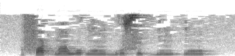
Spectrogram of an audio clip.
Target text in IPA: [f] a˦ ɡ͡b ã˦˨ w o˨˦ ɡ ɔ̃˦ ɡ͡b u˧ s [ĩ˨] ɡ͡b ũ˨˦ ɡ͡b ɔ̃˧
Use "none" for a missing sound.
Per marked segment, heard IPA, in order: f, i˨

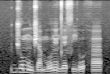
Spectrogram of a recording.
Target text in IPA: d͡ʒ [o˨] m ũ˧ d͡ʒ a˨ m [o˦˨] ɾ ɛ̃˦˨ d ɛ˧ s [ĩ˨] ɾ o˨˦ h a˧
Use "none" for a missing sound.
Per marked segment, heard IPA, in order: o˦, o˨˦, i˨

